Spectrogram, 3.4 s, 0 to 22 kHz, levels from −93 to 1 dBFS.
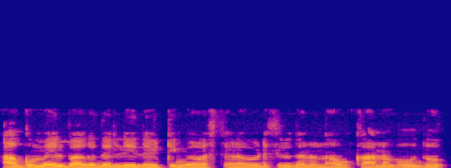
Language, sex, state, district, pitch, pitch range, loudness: Kannada, male, Karnataka, Koppal, 110 Hz, 105-115 Hz, -18 LUFS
